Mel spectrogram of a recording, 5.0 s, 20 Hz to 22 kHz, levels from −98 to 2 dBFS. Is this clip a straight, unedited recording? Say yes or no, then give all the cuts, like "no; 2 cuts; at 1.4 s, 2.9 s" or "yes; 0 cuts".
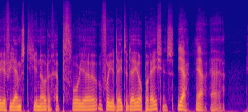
yes; 0 cuts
